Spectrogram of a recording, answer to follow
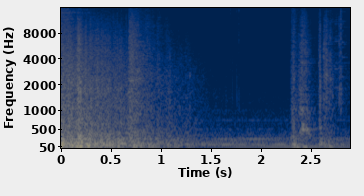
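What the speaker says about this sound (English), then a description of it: "Now I'll detonate them." Several thrown traps detonate in quick succession in a video game, a dense burst of blasts in the first second followed by a lull, then two or three further sharp bangs near the end.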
